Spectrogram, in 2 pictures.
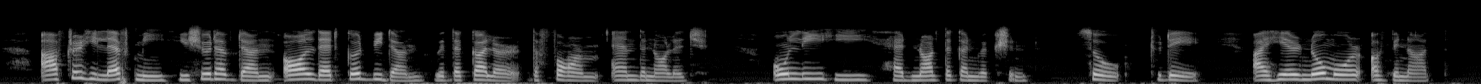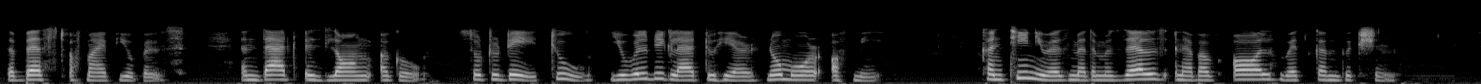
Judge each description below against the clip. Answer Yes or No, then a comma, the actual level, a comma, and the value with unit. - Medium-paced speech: No, slow, 130 wpm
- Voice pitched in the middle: No, high, 205 Hz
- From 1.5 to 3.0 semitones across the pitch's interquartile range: Yes, average, 2.7 semitones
